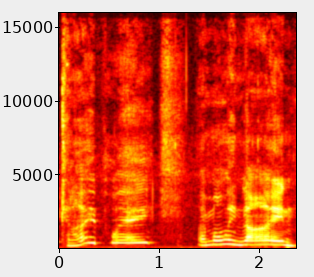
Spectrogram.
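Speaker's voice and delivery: put-on very high, creaky, tiny little-kid voice. Recalling a kid's voice coming through among Minecraft players, in a tiny little kid voice. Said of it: "hear this little tiny voice come through".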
